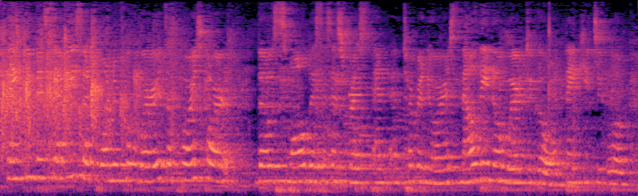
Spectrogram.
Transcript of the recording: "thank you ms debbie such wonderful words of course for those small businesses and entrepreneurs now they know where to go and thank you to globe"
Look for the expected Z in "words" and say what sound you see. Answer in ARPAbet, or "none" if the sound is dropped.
Z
